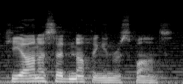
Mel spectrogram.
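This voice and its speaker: Male actor as rugged space outlaw, earnest, dramatic, medium pitch, pulp audio drama, prominent music bed. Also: moderate pace, highs cut off, lightly acted. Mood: tense, reflective. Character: weary, lovestruck outlaw adventurer from Earth on Mars. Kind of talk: first-person pulp radio drama narration and dialogue.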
